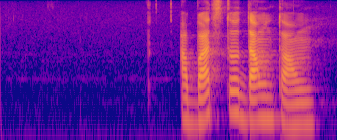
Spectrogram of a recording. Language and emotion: Russian, neutral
